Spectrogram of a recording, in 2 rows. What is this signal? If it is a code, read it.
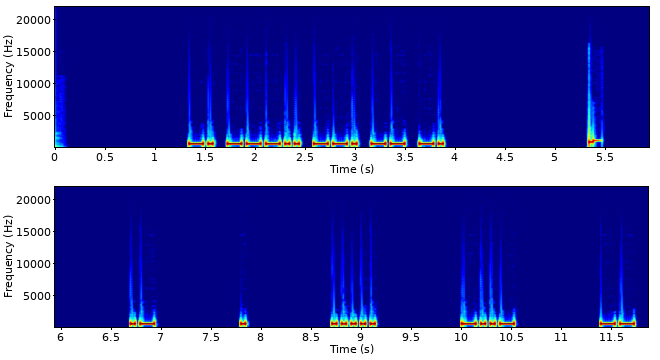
Morse code, heard as a keyed tone, about 25 wpm, spaced as for 13 wpm, 700 Hz. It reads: N8GMN AE5XM
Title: USA Call Signs - 5 Characters - 6x Character Spacing - 25wpm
